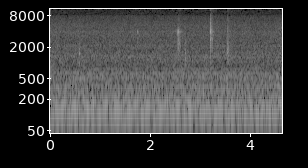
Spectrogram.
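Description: Steady low electrical hum from a running appliance, with a few light clicks of plastic Play-Doh tools being handled in the middle.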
